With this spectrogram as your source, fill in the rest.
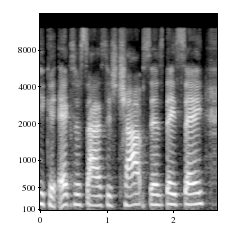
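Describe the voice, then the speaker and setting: A woman with a Southern US accent talks at a medium pitch and moderate pace against a quiet background. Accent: Southern country. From US South. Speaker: podcast guest commentator. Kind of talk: casual chat.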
